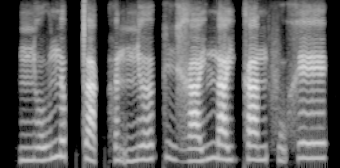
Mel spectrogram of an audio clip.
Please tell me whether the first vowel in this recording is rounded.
yes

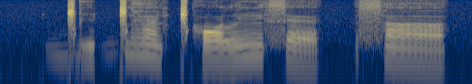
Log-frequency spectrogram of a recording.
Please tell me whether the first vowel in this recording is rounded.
no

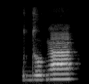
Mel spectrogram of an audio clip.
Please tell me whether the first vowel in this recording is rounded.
yes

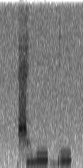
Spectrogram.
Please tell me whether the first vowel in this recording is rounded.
no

